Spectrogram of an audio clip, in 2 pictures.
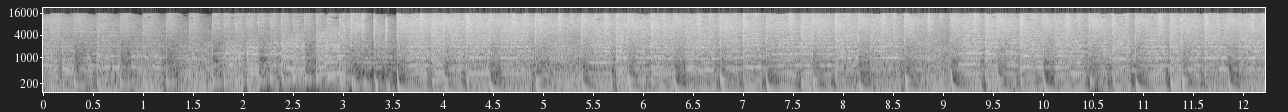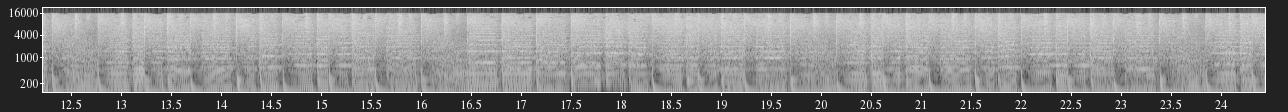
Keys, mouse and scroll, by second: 3.4 scroll down 1, 3.4 middle click, 7.0 right click, 15.0 middle click, 19.2 middle click, 20.6 middle click, 22.3 scroll down 1.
